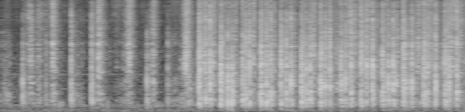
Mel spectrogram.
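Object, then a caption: Cardboard board game box. Fingertips trace and scratch across the glossy lid of a hollow cardboard Candy Land board game box resting on a wooden floor. Quick, dry scratchy strokes start sparse and soft, then grow denser and louder after about two seconds, each with a bright papery hiss and almost no ring.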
